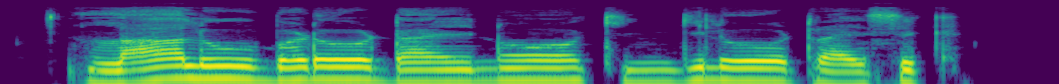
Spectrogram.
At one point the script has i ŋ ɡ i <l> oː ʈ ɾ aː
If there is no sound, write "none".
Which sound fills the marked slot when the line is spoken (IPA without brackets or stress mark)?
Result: l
